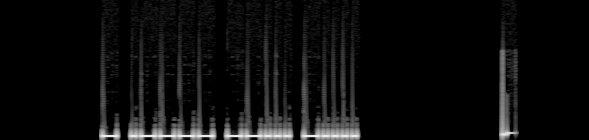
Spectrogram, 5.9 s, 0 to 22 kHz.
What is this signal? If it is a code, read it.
Morse code, heard as a keyed tone, about 25 wpm, 700 Hz. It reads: T176
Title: Numbers - Contest Style - 4-Digit 25wpm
